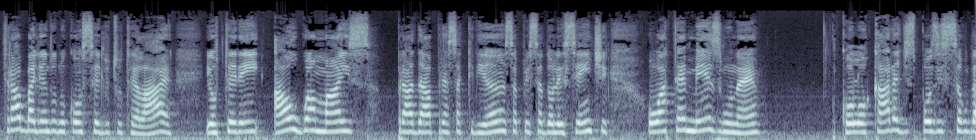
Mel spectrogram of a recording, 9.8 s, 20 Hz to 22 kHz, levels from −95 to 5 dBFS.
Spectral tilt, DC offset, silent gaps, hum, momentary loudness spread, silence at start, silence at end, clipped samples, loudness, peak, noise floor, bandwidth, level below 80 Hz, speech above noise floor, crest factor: -3.5 dB/octave; under 0.1%; none; none; 7 LU; 0 s; 0 s; 0.1%; -10 LUFS; 0 dBFS; -31 dBFS; 16 kHz; -30 dBFS; 22 dB; 10 dB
